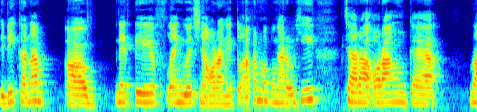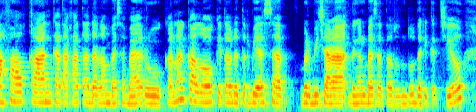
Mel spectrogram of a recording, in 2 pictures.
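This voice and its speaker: A woman speaks at a very fast pace with a medium pitch. Her intonation stays fairly even. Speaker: university student; language tutor. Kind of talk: casual talk to camera. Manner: casual, informal.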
